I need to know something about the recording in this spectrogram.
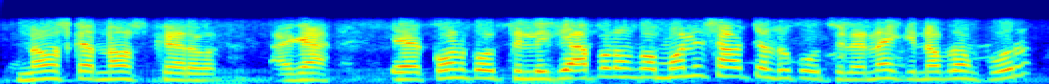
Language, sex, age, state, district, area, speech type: Odia, male, 45-60, Odisha, Nabarangpur, rural, conversation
